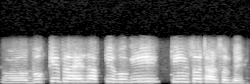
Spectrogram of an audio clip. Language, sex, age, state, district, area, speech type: Hindi, male, 18-30, Rajasthan, Bharatpur, urban, conversation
